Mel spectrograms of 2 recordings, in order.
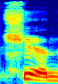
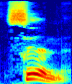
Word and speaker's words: Shin: Sin. But if you put the dot on the right-hand side, it's pronounced Shin.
